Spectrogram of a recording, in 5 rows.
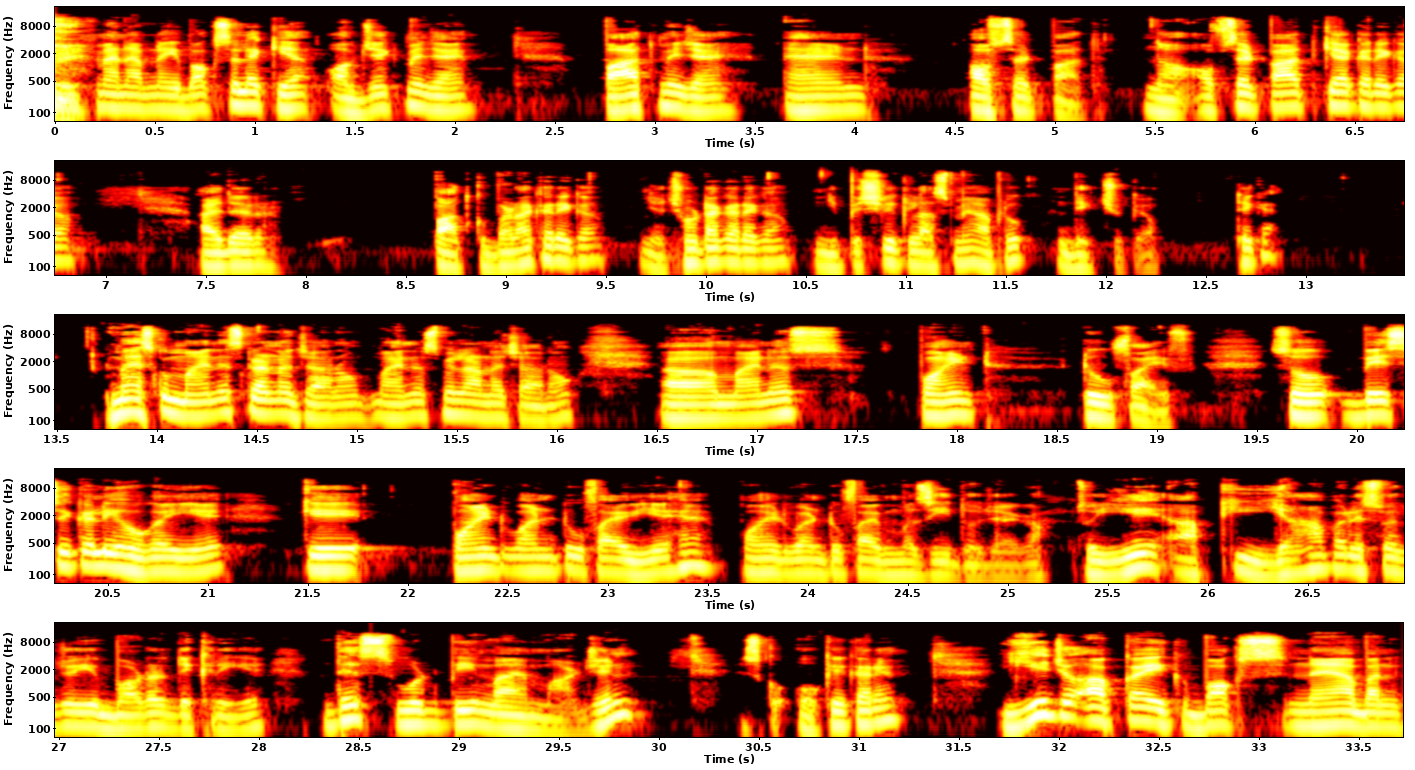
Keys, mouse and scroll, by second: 1.6-16.9 drag, 16.9 -, 18.3-19.5 typing, 30.6-33.7 drag.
